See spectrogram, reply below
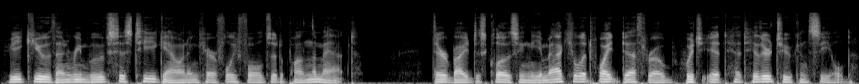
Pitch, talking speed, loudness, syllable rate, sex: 110 Hz, 175 wpm, -17 LUFS, 5.9 syllables/s, male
